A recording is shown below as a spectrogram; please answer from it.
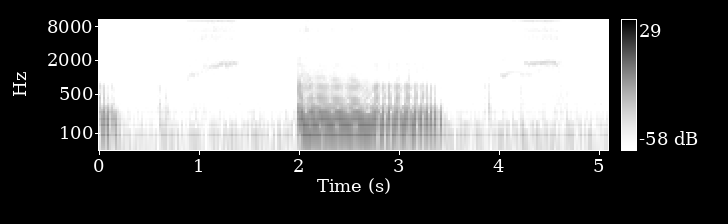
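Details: A very tired female pug, barely able to hold her head up, snoring while asleep: soft whistling nasal breaths and one loud rattling snore on an in-breath.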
